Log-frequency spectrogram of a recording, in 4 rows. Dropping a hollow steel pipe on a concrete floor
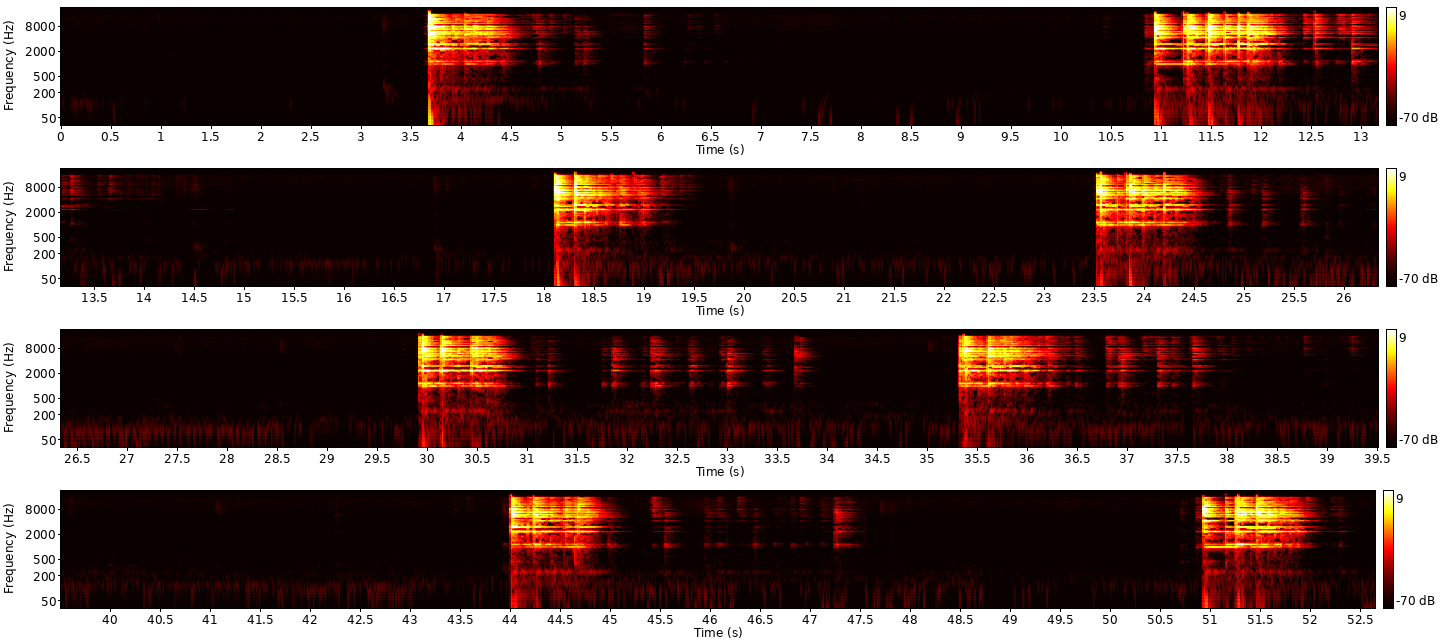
3.7 6.9, 11.0 14.5, 18.1 19.6, 23.6 26.3, 30.0 34.0, 35.4 39.4, 44.0 47.9, 50.9 52.5

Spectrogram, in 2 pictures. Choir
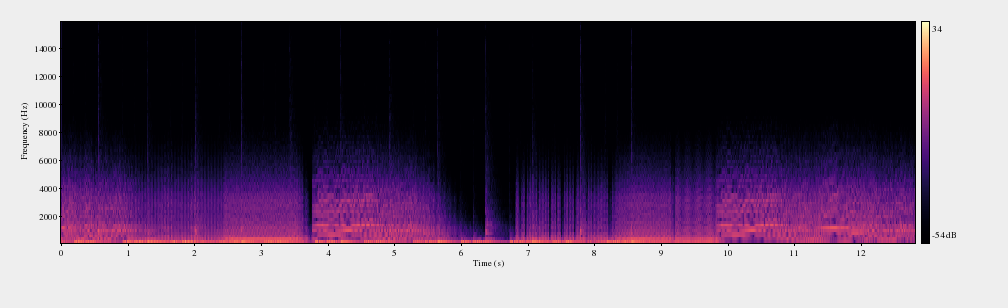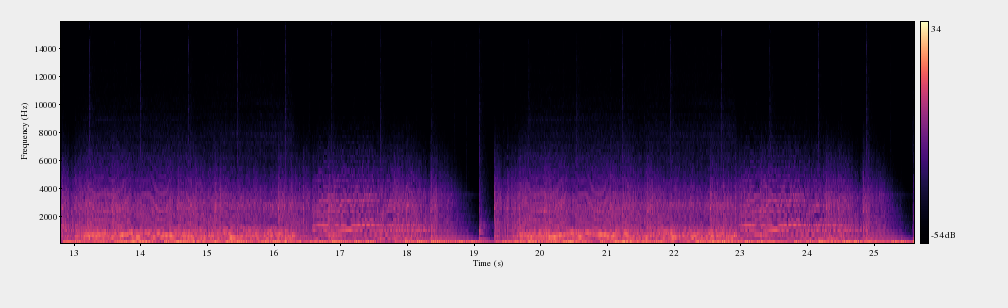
13.1 16.5, 20.0 23.4

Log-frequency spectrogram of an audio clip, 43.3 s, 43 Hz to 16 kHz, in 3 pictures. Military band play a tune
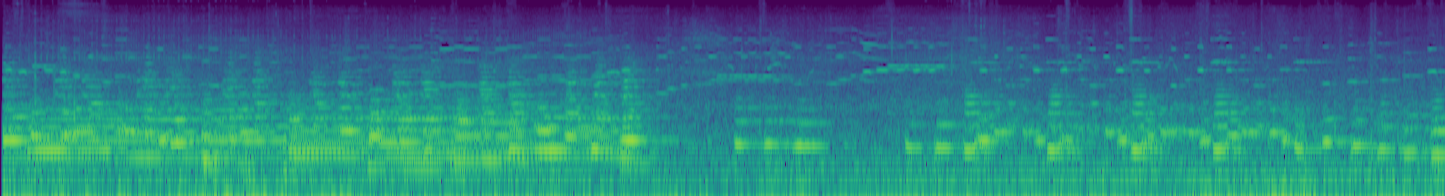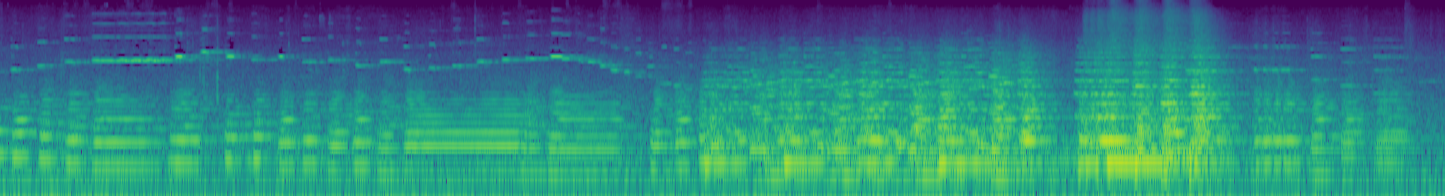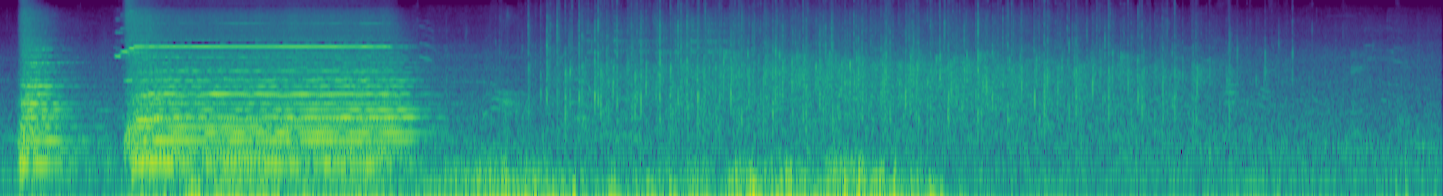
0.0 33.6

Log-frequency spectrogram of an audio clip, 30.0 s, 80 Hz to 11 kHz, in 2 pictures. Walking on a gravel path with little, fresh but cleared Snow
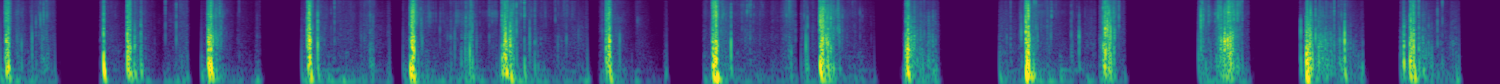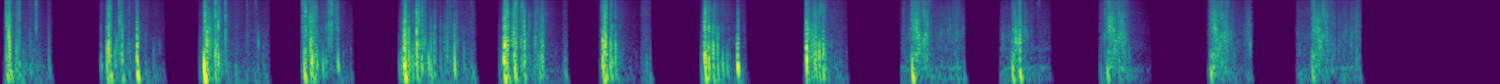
0.0 2.4, 3.0 6.4, 7.1 9.4, 10.0 11.3, 12.0 14.5, 19.0 21.2, 27.1 28.6

